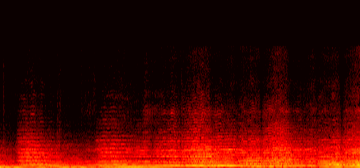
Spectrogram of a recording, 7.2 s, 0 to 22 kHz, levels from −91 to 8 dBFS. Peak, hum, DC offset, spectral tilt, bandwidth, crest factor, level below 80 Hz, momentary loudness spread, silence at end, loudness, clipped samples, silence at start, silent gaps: -16 dBFS; none; under 0.1%; -7 dB/octave; 12.5 kHz; 16 dB; -58 dBFS; 7 LU; 0 s; -34 LUFS; under 0.1%; 0 s; none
